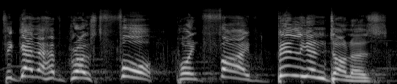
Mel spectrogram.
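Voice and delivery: ordinary talk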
